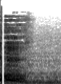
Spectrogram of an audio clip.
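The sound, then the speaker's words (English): A single short, gruff throat clearing, fairly loud, a rough burst that fades quickly into quiet background. No one speaks. “And looks like I need to clear my throat as well before beginning.”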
